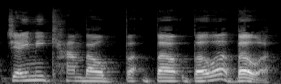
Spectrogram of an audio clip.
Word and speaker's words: Jamie Campbell Bower: Actually, I said it wrong. Jamie Campbell Bower. That's it.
